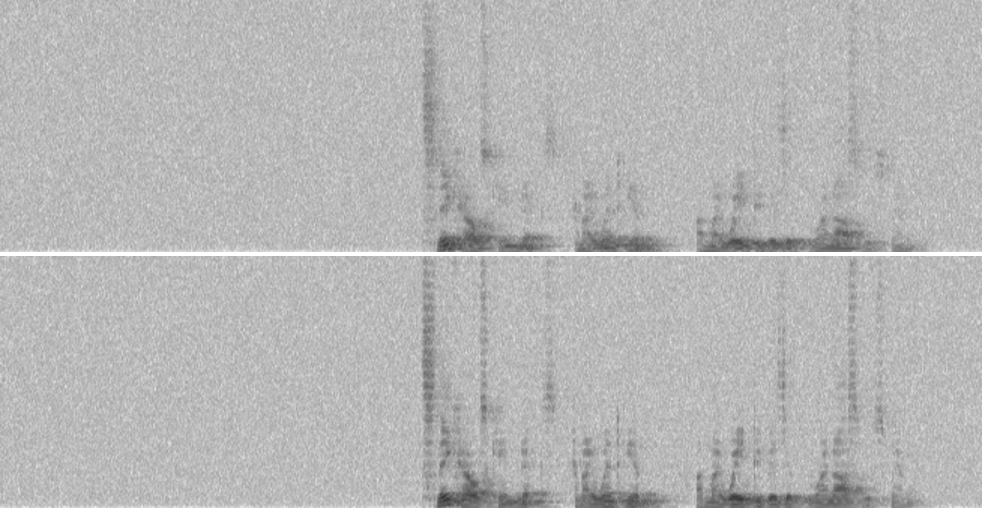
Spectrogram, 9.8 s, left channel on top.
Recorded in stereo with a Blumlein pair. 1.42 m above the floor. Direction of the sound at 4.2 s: 20° right.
